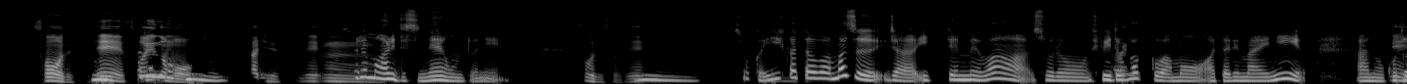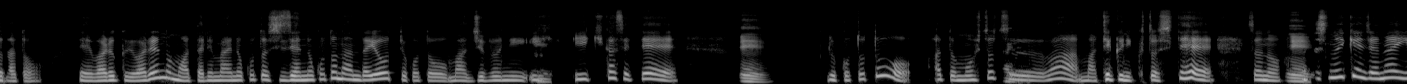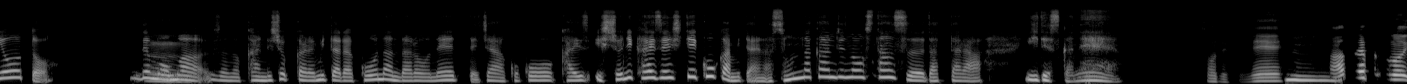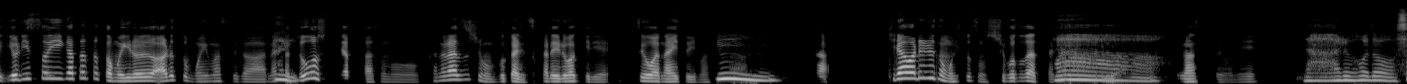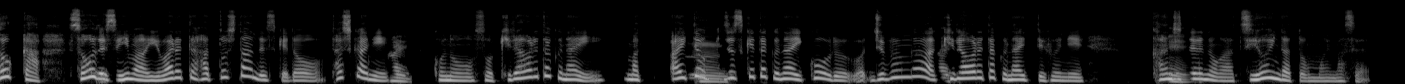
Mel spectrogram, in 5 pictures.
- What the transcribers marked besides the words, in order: other noise; other background noise
- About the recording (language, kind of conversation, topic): Japanese, advice, 相手を傷つけずに建設的なフィードバックを伝えるにはどうすればよいですか？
